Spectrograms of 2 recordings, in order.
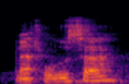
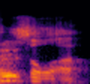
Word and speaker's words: Methuselah: Methalusa? Did I say that right? Methuselah. Methuselah. Shut up. Katie's not here. I thought that was like the general accepted pronunciation of it, actually.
